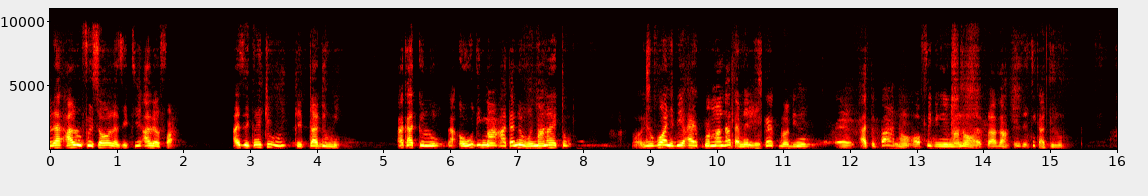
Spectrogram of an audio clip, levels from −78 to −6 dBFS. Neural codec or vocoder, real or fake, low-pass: codec, 44.1 kHz, 2.6 kbps, DAC; fake; 9.9 kHz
